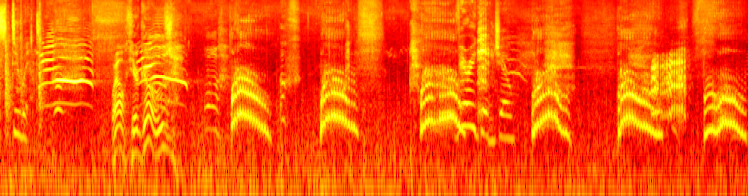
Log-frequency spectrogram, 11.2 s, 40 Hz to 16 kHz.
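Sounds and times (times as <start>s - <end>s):
speech: 0.2s - 0.9s, 1.6s - 4.2s, 5.2s - 5.6s, 6.3s - 11.2s
person imitating pigeon cooing: 2.2s - 5.5s, 6.2s - 8.6s, 9.2s - 11.2s.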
